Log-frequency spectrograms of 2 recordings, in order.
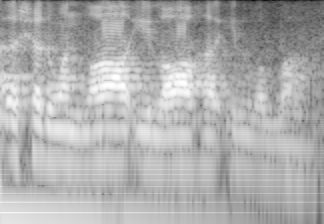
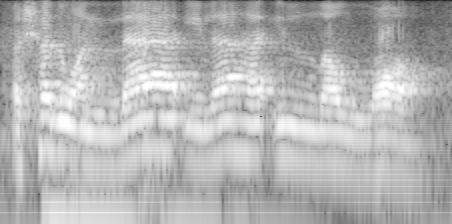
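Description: First: The L sounds are heavy and thick. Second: The L sounds are light and thin. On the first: The speaker calls it wrong. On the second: The speaker calls it right. "it is thin everywhere else in the Arabic language"

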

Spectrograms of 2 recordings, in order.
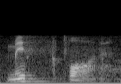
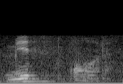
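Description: Both takes have the same delivery.

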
